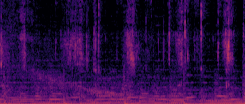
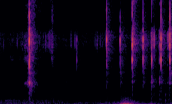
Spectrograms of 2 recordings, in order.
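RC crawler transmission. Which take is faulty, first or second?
second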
